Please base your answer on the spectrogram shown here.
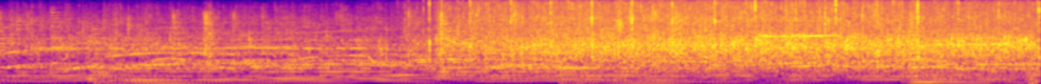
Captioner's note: palakpakan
